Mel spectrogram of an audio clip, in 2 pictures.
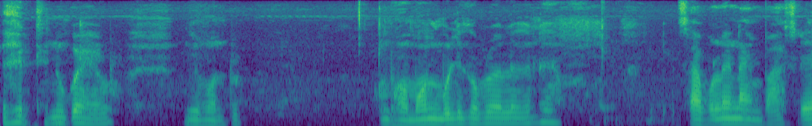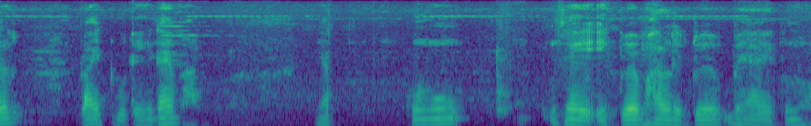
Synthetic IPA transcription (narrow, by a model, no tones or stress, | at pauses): ɛtʰenʊkɔjaɹuzibɔntʊt̚ | bʱɔmɔnbulikɔbɔlɔlɔɡɛtɛ | sabɔlɔjnajmbasɹɛlplajtɡutekitajbʱalijat̚ | kʊnʊ | zɛḛtuɛbʱaletuɛbɛjaetʊnɔɦɔ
